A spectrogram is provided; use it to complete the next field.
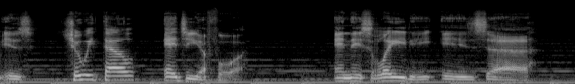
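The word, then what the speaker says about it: Chiwetel Ejiofor: I need to pause for a second cuz I need to learn a couple of pronunciations over here. Okay. This guy's name is Chewel Edgaphor and this lady is uh Renate Lions.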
